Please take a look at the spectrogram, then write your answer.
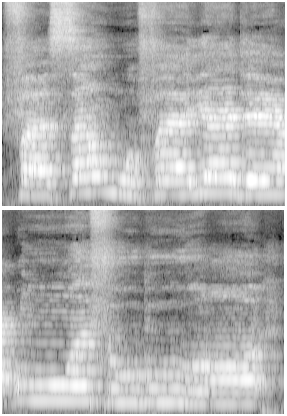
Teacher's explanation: huruf ain-nya ditekankan keluar dari tenggorokan bagian tengah dhammah 2 harokat karena setelahnya ada huruf wawu sukun.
